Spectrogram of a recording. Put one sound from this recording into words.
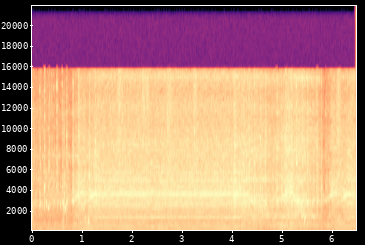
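A chainsaw revs up and buzzes steadily, then revs again.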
